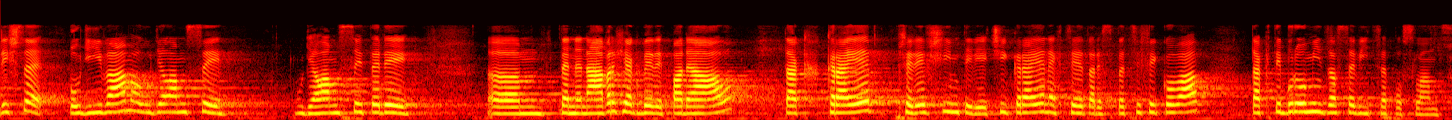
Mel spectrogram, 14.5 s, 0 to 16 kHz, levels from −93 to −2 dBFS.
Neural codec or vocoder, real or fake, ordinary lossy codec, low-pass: none; real; AAC, 64 kbps; 7.2 kHz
